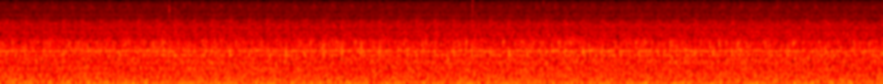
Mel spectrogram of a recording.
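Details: Continuous rumbling engine noise with broad hiss throughout, and no animal voices standing out.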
